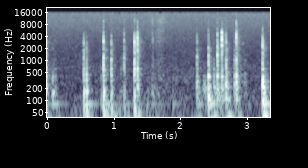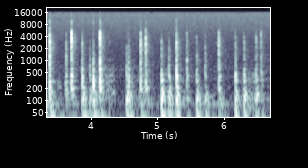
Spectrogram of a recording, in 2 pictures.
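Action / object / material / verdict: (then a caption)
tap / cardboard shoe box lid / cardboard / none. Long nails and fingertips tap a large, rigid red cardboard shoe box lid, which sounds hollow. The result is an uneven series of quick, dry knocks and thunks with a bit of bright nail click, each dying away almost at once.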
